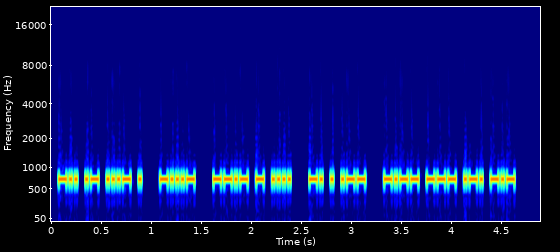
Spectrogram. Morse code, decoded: DAVE <BT> QTH NEW YORK

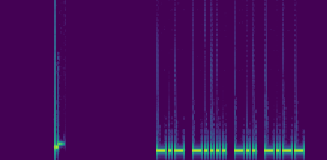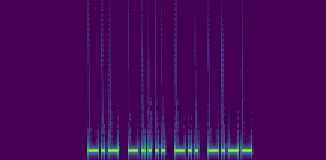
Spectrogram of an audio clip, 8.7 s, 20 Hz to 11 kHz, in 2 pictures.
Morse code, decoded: K6DY K6DY

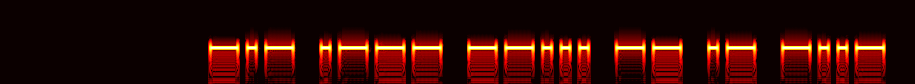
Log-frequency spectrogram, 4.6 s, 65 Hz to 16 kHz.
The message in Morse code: KJ7MAX

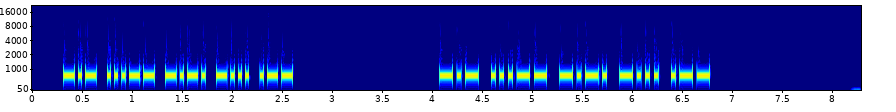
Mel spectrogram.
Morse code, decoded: K3CBW K3CBW

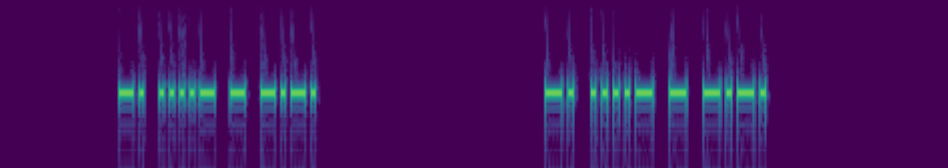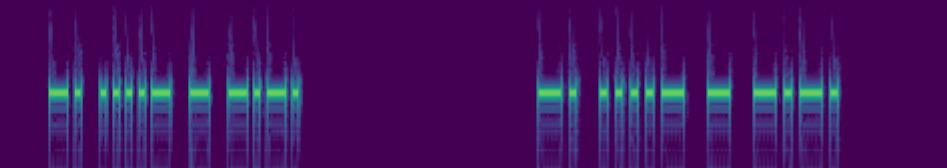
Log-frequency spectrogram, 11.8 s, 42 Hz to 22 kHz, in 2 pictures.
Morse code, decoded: N4TC N4TC N4TC N4TC

